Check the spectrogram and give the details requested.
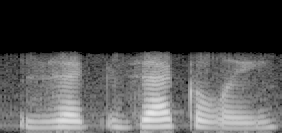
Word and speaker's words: Szekely: Edmund Bordeaux Zekeli, I think that's how you say it. It's spelled Szekely, was able to discover Essene documents in the secret archives of the Vatican.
